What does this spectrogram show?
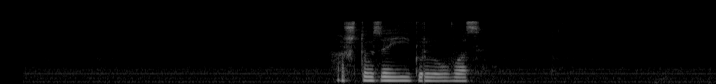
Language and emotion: Russian, neutral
